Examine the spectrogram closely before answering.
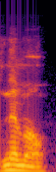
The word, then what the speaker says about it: Nimmo: I used to call him Nemo, but his actual pronunciation is Nemo.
